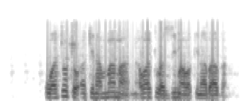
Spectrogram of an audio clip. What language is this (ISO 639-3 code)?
swa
